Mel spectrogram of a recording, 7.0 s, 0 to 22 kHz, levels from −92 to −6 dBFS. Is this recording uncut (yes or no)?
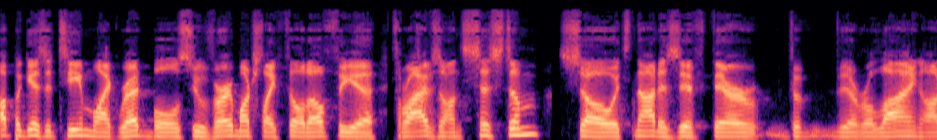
no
